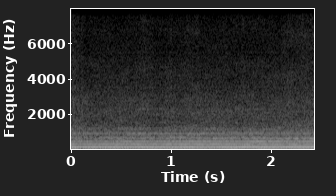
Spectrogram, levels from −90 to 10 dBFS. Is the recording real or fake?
fake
